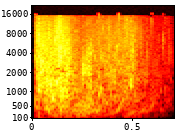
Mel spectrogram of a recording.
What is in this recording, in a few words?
water, human step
